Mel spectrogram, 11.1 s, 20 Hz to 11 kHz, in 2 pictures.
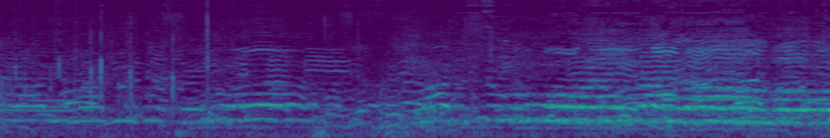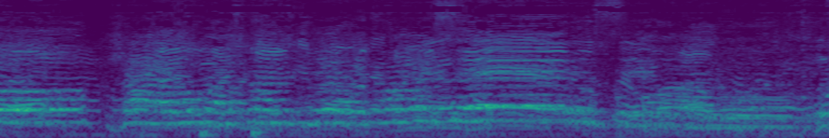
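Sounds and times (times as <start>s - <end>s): crowd singing in unison: 0.0s - 11.0s.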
